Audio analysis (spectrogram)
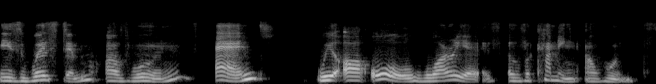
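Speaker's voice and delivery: slow, measured delivery, each word given weight. Repeating a phrase so the listener can capture it, speaking slowly. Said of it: "I said that slowly".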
